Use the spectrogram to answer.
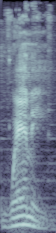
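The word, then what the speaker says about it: Huami: put up on the screen here but it's pronounced whammy and whammy is a very chinese company but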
